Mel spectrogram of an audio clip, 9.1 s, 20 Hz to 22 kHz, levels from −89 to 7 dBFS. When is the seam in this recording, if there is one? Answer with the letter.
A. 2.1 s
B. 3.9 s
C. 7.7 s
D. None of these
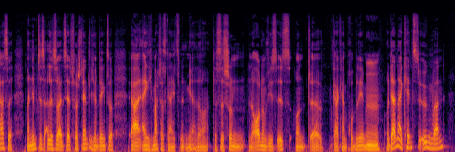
D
